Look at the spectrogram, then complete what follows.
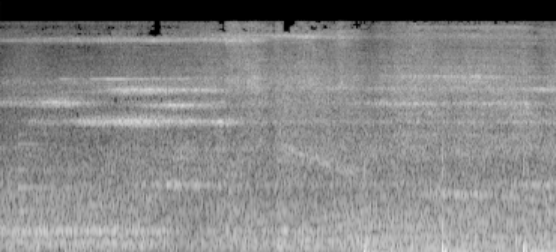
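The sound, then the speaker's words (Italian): A metro train rolls along with a steady rumble, high-pitched wheel squeal running through it, and three sharp rhythmic clacks near the end as wheels pass over rail joints. No one speaks. “Invece la metro ci lascia proprio lì.”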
